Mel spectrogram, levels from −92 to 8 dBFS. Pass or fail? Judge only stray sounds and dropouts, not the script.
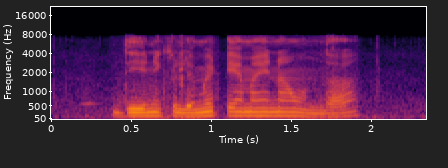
pass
